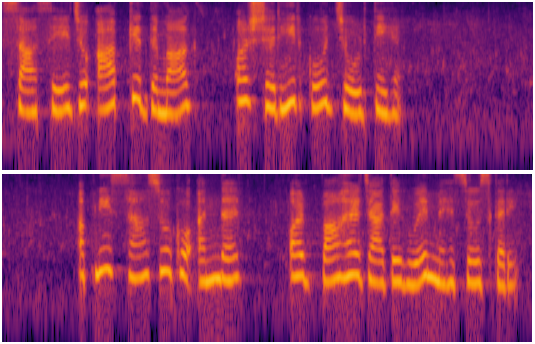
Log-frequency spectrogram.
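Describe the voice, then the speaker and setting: A woman guides a meditation, giving calm, gentle instructions with long pauses. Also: on the high side.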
